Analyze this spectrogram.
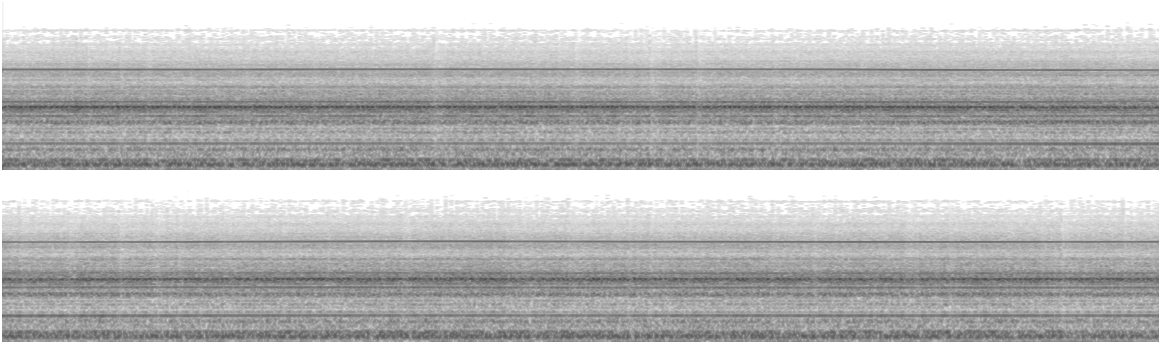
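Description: Helicopter engine and rotor noise heard inside the cockpit in flight: a steady, loud low drone with several constant high-pitched whines over it.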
